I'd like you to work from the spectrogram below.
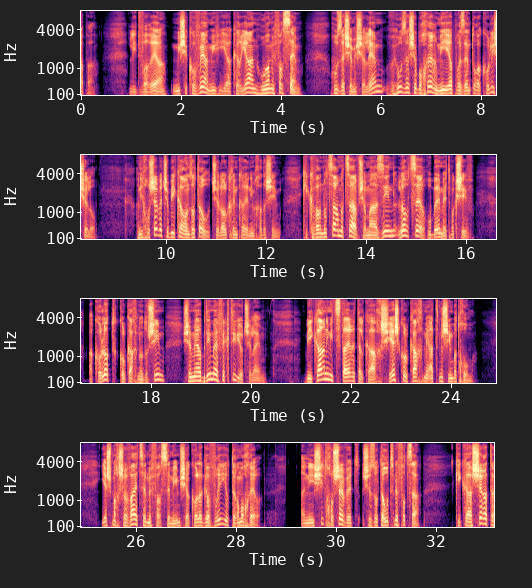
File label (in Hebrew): קריינות כתבה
